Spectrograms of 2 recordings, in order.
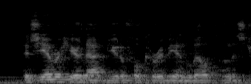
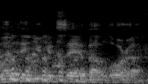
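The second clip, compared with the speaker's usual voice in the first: laughing restart; 3 semitones higher, 8 dB louder than usual. Real, not acted. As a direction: still laughing, voice a bit louder. Laughing attempt to restart reading.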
